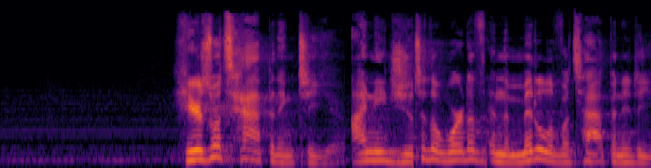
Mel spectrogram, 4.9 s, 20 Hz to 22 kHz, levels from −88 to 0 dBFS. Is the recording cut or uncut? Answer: cut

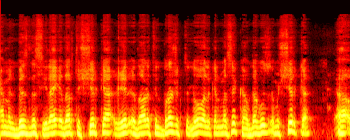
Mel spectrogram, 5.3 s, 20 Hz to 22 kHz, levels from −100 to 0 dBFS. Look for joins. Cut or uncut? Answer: uncut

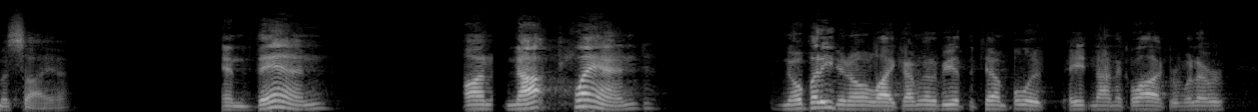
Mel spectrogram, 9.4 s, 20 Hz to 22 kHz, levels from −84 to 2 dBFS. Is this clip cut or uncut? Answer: cut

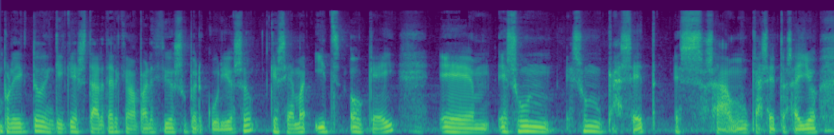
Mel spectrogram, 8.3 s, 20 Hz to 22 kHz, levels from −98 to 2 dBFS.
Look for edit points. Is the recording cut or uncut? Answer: uncut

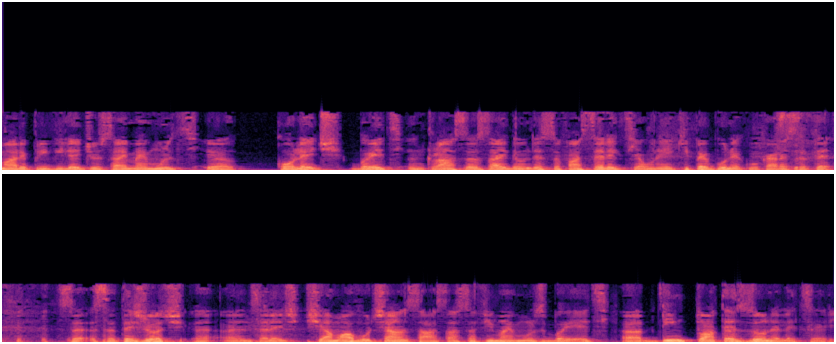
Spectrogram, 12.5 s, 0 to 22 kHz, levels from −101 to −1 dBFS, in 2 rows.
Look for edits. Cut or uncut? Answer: cut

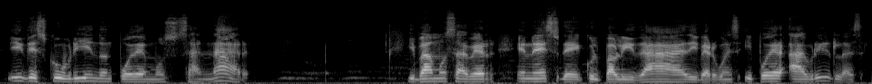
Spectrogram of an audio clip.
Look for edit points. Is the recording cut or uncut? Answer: cut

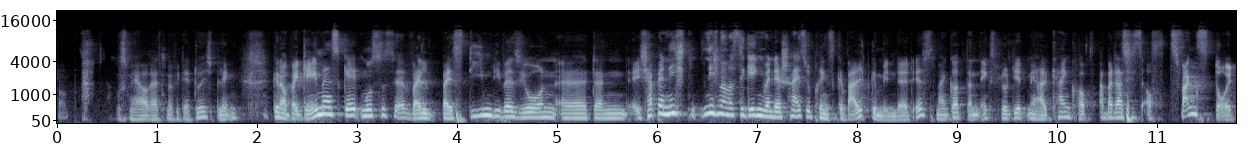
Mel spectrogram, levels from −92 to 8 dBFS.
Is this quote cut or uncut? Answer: uncut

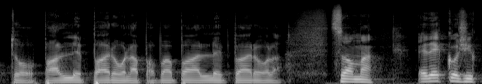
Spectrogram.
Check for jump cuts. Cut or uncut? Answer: uncut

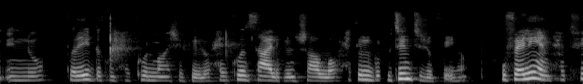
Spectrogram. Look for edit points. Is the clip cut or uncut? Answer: cut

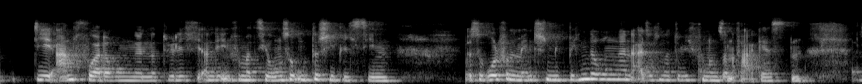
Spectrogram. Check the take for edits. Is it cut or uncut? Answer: cut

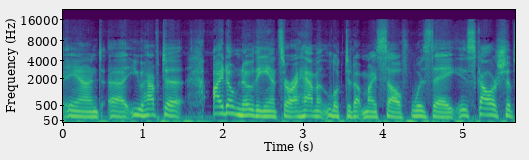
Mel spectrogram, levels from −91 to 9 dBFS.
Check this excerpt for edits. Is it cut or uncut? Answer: cut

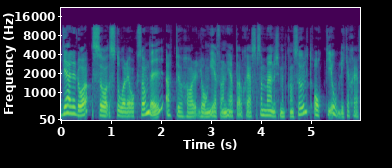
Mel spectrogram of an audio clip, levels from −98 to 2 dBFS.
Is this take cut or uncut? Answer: cut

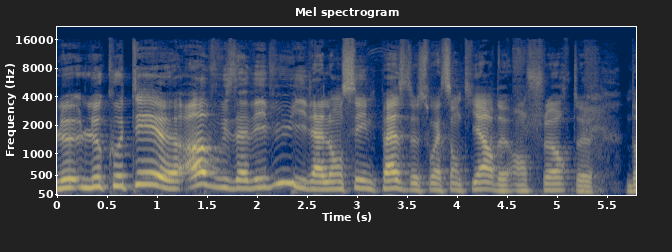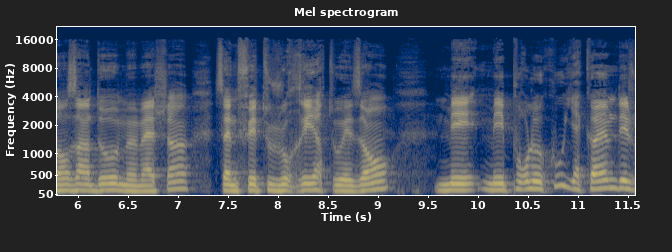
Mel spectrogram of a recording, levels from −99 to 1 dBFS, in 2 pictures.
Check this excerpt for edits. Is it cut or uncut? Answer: uncut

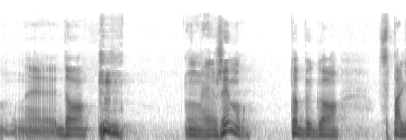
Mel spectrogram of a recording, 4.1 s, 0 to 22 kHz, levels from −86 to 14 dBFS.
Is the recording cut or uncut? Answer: uncut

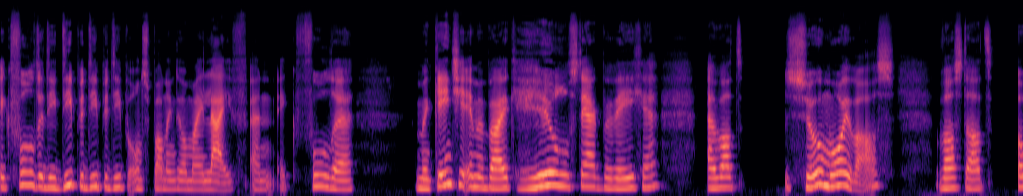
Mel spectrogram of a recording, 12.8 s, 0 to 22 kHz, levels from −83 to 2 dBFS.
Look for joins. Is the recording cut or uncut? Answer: uncut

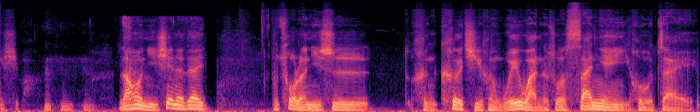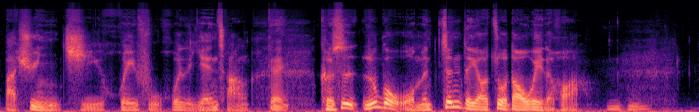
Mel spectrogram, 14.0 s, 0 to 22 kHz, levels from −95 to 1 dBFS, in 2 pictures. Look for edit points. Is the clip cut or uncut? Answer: cut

